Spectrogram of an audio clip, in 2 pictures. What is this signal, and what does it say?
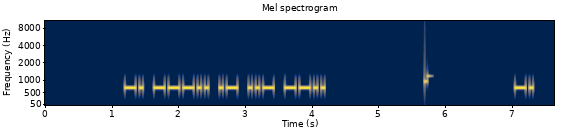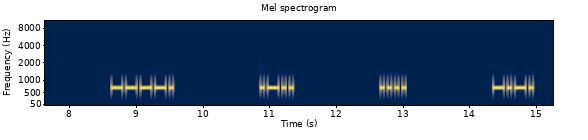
Morse code, heard as a keyed tone, about 22 wpm, spaced as for 10 wpm, 700 Hz. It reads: N8AUZ N9LHC
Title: USA Call Signs - 5 Characters - 8x Character Spacing - 22wpm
